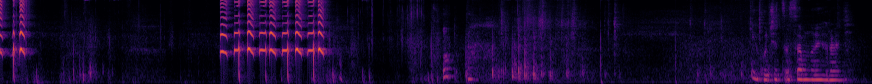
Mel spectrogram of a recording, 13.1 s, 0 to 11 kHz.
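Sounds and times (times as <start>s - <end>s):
squeaky dog toy squeaking: 0.0s - 0.6s, 3.3s - 5.0s.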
